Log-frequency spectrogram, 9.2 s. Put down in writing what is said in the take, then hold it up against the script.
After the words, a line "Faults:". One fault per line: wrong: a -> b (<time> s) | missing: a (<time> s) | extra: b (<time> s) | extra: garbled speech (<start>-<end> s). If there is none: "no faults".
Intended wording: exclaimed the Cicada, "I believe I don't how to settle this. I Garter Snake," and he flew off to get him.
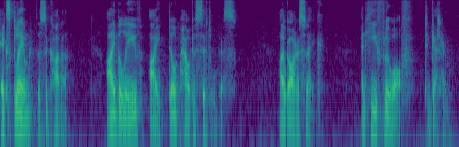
exclaimed the Cicada, "I believe I don't how to settle this. I Garter Snake," and he flew off to get him.
Faults:
no faults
